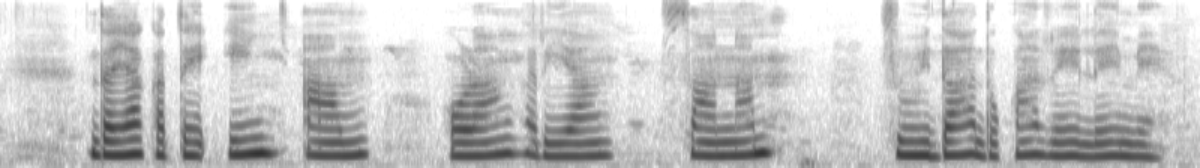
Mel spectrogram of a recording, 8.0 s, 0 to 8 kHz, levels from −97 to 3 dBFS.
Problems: none marked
